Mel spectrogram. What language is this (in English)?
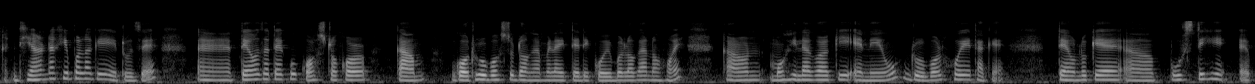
Assamese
